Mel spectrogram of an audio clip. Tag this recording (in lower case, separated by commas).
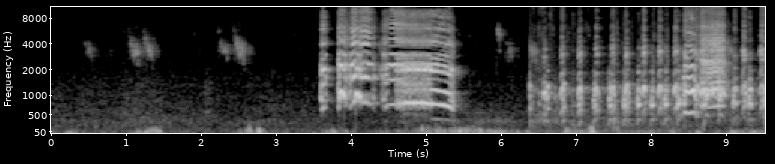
chicken crowing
